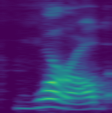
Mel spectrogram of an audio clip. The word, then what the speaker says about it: world: But, if you think about pronouncing the word world like something spins around and it's spelled differently, most of my students can pronounce that.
